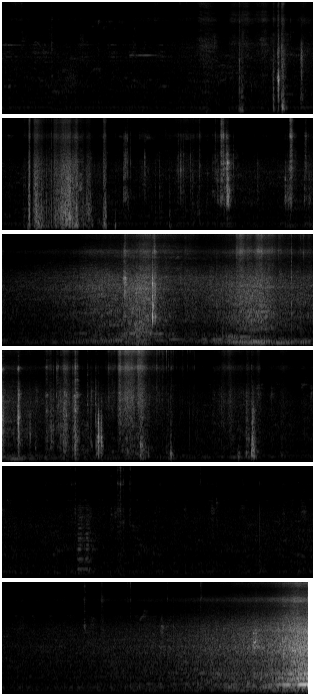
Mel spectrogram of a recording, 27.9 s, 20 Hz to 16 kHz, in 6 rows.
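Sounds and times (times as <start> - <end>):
vehicle engine passing by: 9.3 - 15.1, 23.6 - 27.9.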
